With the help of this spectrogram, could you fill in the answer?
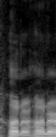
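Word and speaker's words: Hunter × Hunter: it aired on there, and they just said Hunter Hunter.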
